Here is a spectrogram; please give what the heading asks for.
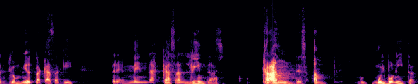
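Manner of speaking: softly marvelling; hushed admiration. Acted. Passers-by admiring huge houses, hushed admiration.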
